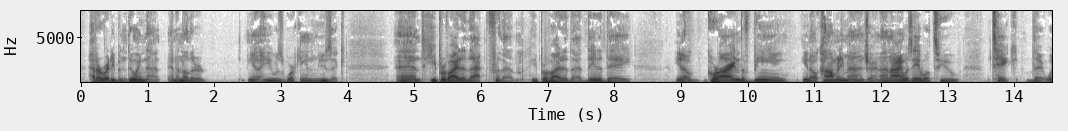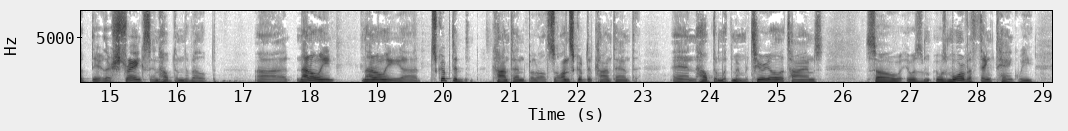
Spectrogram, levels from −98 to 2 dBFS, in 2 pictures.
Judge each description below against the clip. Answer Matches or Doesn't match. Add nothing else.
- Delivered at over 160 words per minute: Matches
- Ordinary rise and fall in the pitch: Matches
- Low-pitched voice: Doesn't match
